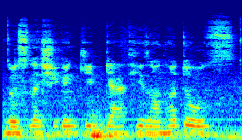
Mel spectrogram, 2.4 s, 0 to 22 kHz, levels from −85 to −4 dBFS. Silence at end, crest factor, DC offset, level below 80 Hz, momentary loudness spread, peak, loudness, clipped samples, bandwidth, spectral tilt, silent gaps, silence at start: 0 s; 16 dB; under 0.1%; -38 dBFS; 4 LU; -12 dBFS; -28 LUFS; under 0.1%; 14 kHz; -5 dB/octave; none; 0.05 s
